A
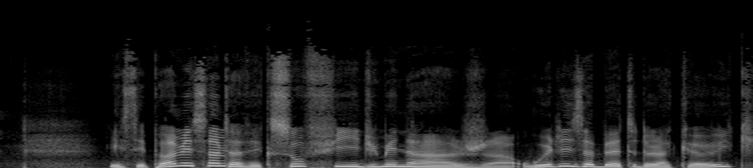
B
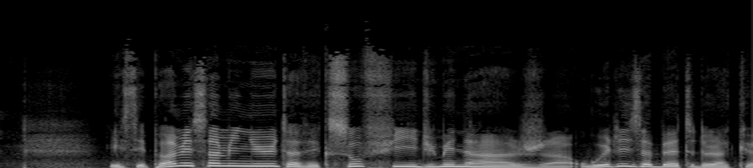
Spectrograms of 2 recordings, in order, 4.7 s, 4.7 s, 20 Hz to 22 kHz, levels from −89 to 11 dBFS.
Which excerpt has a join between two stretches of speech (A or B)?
A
